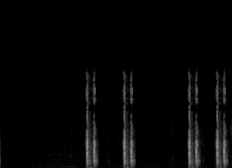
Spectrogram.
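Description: Computer keyboard keystrokes typing a date: about four separate key presses spaced roughly half a second apart, each a short, sharp double click.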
